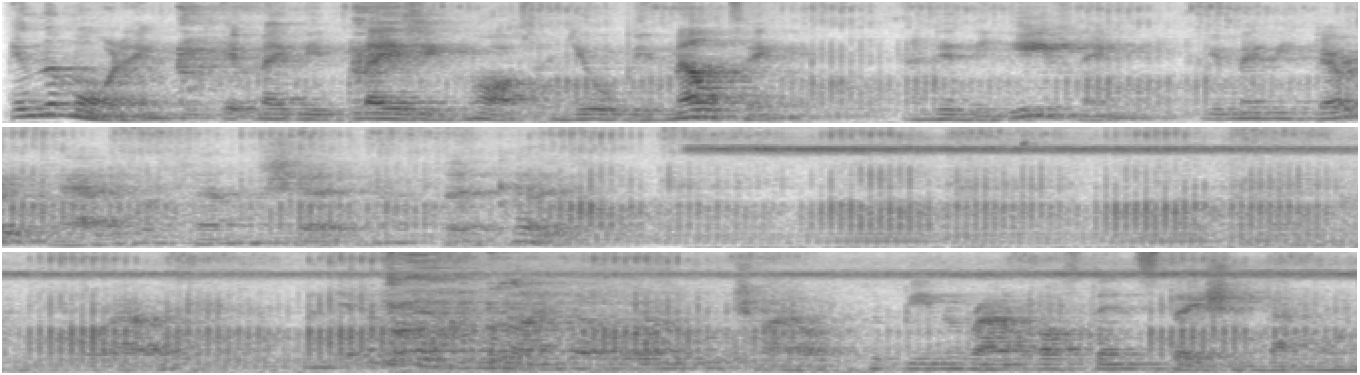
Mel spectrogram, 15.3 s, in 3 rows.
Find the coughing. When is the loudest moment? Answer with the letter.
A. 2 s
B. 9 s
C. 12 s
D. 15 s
C.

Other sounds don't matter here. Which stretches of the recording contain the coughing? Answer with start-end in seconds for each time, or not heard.
0.7-1.6, 11.6-12.8.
